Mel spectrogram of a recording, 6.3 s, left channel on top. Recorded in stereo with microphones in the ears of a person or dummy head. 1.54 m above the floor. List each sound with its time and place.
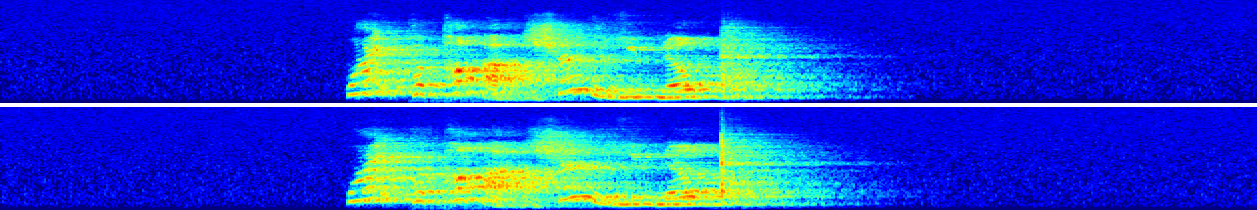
1.7 s a woman speaking: 65° left (ahead or behind), 1.9 m
3.6 s chopping: 40° right (ahead or behind), 1.1 m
